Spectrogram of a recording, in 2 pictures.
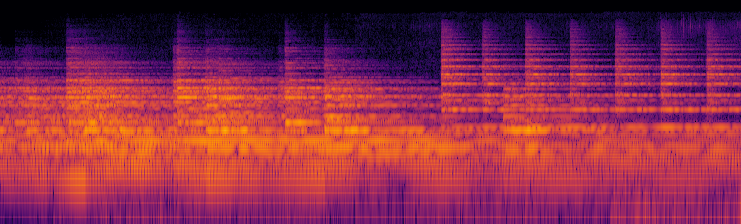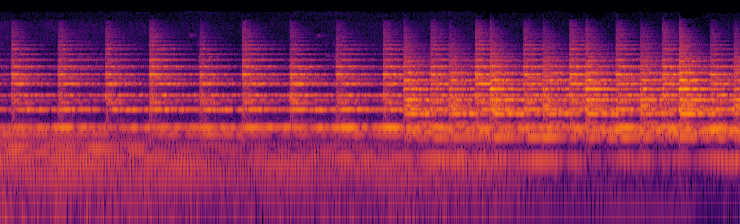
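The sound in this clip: Church bells from the Perner foundry in Passau, tuned to the extended Salve Regina motif, ring in a full peal of many overlapping strokes. More bells join partway through, building a dense, sustained ringing with no voices.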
